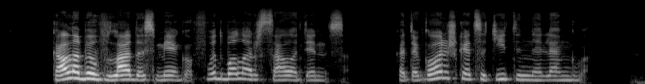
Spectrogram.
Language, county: Lithuanian, Kaunas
